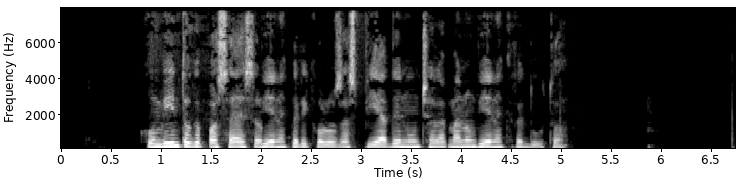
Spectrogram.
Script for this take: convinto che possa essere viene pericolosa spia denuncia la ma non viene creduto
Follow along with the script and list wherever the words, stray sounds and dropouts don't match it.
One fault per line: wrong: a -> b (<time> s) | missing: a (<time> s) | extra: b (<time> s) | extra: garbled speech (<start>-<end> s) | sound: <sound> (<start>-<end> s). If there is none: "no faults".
no faults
